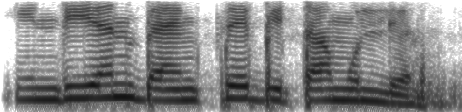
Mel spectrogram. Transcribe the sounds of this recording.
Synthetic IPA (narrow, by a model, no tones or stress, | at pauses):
iɳɖijənbɛ̃ŋkt͡sebiʈ̪amuljə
